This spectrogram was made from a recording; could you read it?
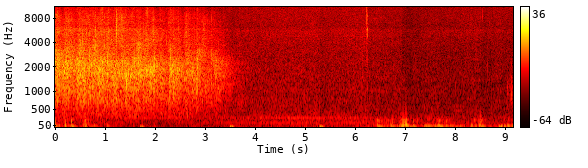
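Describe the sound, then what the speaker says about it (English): Applause from an audience at a medical lecture on airway management, loud and dense for about three and a half seconds before cutting off, followed by low room rumble, handling bumps and shuffling. "Give Frank a big round of applause, running around like a maniac"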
